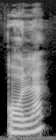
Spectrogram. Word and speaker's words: hola: key differences in Spanish the H is silent like in hola it's not hola like in English and then we have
